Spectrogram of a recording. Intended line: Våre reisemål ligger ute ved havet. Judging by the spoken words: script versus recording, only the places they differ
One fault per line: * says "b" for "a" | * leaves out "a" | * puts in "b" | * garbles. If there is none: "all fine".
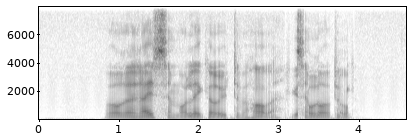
* garbles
